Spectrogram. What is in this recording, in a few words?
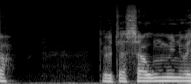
"sawm", welsh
